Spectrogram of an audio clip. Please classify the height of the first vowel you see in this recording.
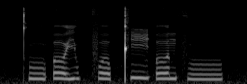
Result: high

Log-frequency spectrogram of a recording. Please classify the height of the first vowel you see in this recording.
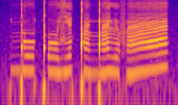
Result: mid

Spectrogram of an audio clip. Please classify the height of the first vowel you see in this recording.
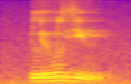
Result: high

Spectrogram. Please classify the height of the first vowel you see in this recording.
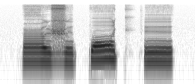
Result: high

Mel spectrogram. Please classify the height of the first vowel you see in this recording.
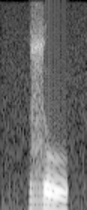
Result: high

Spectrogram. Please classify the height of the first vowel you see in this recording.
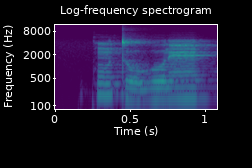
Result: high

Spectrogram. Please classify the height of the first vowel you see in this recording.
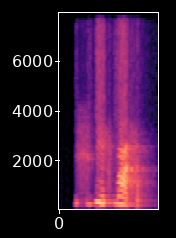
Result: high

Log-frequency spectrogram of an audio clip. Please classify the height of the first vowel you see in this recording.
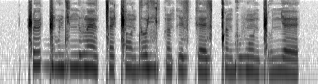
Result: mid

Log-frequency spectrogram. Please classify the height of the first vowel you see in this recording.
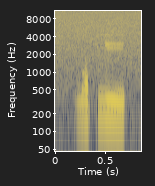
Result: mid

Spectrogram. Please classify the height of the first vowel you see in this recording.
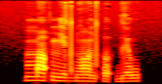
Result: low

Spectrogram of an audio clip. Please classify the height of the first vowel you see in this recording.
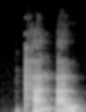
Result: low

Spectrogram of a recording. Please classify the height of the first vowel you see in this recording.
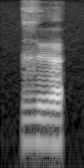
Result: high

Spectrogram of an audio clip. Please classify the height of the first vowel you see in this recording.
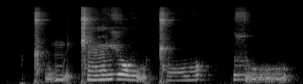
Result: high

